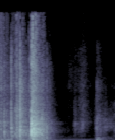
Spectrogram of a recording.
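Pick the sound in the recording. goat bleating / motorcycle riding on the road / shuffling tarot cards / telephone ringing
shuffling tarot cards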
